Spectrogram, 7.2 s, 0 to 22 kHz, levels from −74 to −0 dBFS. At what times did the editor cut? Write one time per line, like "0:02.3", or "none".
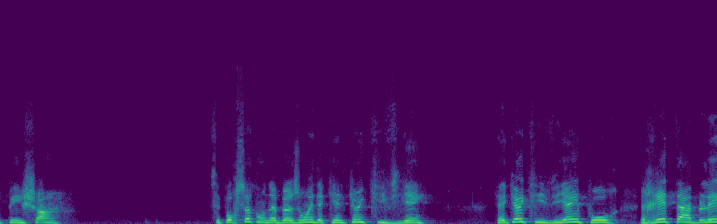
none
